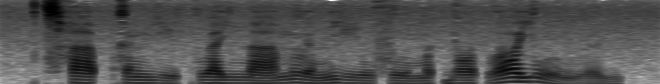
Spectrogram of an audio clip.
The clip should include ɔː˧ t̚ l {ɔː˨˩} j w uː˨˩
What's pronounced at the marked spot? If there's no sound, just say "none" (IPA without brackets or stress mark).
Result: ɔː˥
